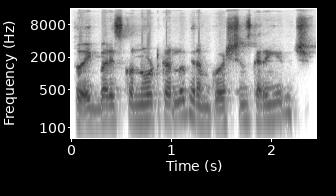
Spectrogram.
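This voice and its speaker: A man teaching physics in a live online class, speaking deliberately slowly and often checking in with his students. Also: medium pitch, a little mellow. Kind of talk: live online lesson, mixing Hindi and English.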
